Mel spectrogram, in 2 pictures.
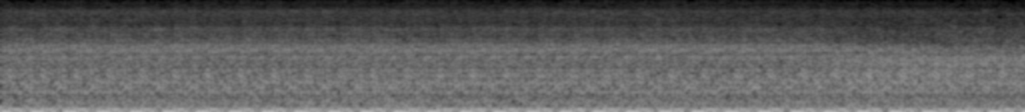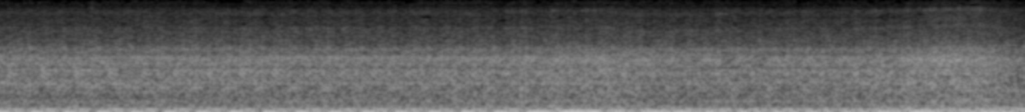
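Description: Lumpy, uneven idle right after start, pulsing about three times a second with an unsteady beat, a rough-running cold idle. Cause suspected, not confirmed.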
